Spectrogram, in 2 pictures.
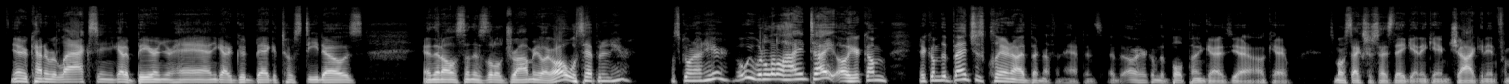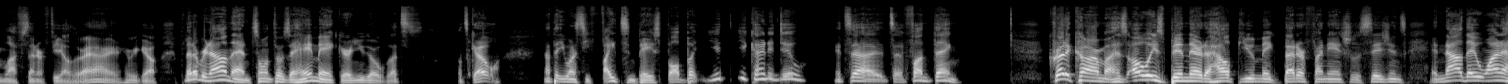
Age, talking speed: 30-49, 290 wpm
